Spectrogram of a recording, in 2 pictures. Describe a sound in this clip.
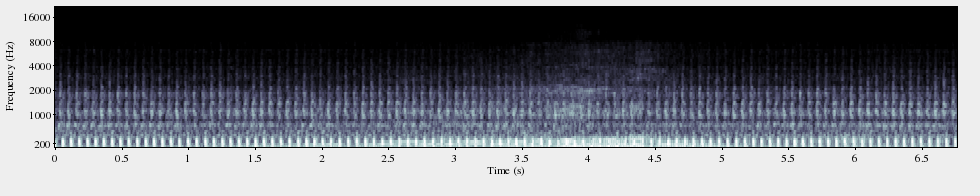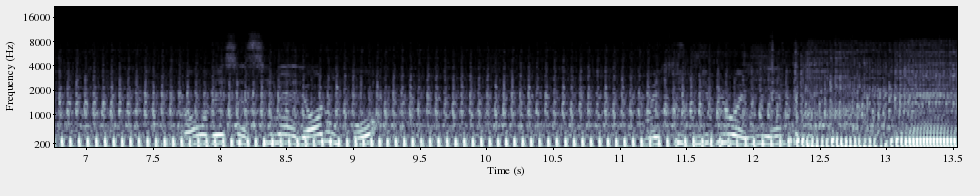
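A dirt bike engine idles with a steady, rapid chugging.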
